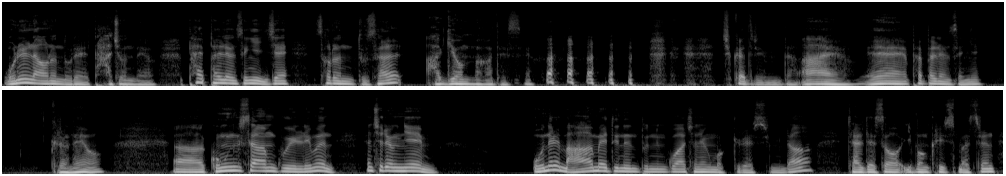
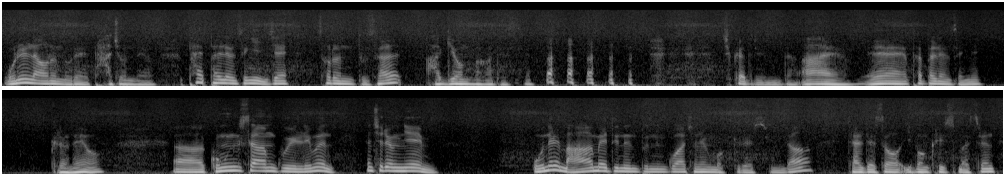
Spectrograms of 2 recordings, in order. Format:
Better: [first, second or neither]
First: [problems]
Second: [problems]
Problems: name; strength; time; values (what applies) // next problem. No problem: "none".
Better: first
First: none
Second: hiss; noticeable; throughout; 15 dB below the speech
